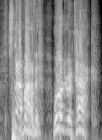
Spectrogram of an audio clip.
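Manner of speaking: full-force high shouted alarm; yelling. Acted. Burgomaster rousing party as village is attacked, yelling. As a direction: shout to rouse dazed allies. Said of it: "yells to you, says".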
